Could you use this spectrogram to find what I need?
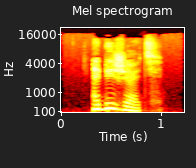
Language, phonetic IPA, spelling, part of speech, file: Russian, [ɐbʲɪˈʐatʲ], обижать, verb, Ru-обижать.ogg
- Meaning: to offend, to hurt someone's feelings, to abuse, to insult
